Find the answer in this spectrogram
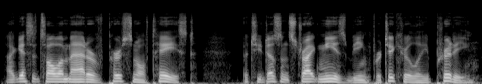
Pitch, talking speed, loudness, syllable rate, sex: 115 Hz, 225 wpm, -18 LUFS, 6.6 syllables/s, male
